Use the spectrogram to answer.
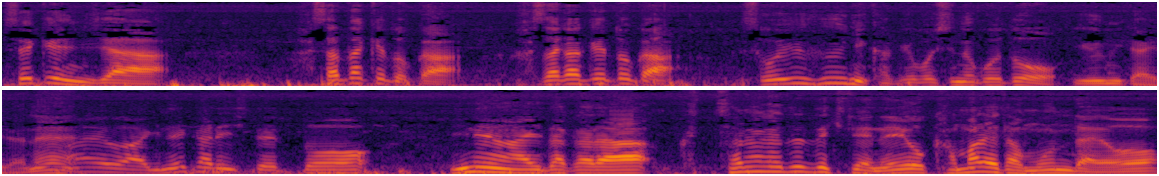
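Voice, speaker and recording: A man speaks at a moderate pace with very wide pitch swings, in dry sound with no echo and light background noise. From Boso Peninsula, Chiba, Japan. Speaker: local farmer explaining dialect. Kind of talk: dialect demonstration, casual talk. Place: farm machine. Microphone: phone near.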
